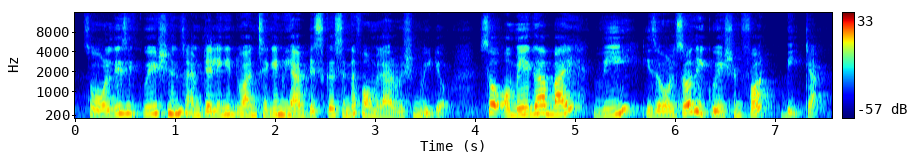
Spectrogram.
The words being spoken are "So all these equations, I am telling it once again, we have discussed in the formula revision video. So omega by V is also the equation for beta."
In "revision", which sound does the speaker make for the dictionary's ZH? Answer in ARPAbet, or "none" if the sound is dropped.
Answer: SH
